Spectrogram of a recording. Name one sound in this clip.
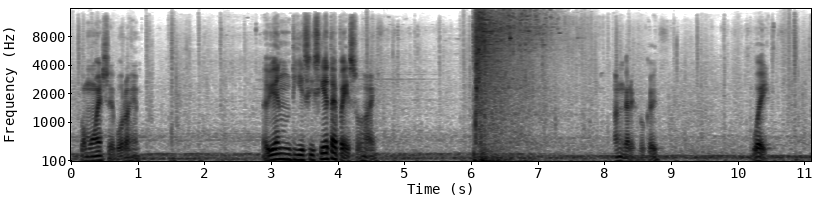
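A man talks with animation into a close microphone, in short bursts.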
